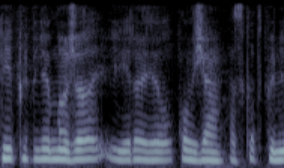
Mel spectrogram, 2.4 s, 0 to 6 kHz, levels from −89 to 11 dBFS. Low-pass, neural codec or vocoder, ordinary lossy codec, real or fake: 5.4 kHz; codec, 44.1 kHz, 1.7 kbps, Pupu-Codec; Opus, 64 kbps; fake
